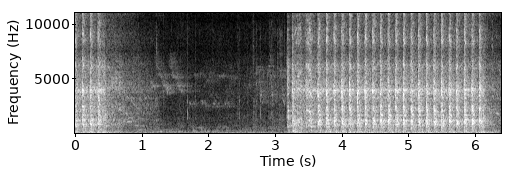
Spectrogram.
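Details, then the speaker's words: Car cranks but won't start: even cranking pulses about ten per second for three seconds with no catch; caused by a loose battery cable, starts normally once fixed. "इनू यदी जी बैटरी वाली तार सी लूज सी हम आप फिक्स करती है तो गड्डी जी हम बिल्कुल ठीक है स्टार्ट हो चुकी है।"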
